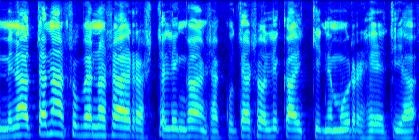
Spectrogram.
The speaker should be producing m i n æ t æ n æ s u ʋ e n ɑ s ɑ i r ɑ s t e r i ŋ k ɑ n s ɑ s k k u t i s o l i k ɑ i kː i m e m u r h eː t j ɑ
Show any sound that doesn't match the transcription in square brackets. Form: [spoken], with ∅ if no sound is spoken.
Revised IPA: m i n æ t æ n æ s u ʋ e n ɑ s ɑ i r ɑ s t e [l] i ŋ k ɑ n s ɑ [∅] k k u t [æ] s o l i k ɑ i kː i [n] e m u r h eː t j ɑ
